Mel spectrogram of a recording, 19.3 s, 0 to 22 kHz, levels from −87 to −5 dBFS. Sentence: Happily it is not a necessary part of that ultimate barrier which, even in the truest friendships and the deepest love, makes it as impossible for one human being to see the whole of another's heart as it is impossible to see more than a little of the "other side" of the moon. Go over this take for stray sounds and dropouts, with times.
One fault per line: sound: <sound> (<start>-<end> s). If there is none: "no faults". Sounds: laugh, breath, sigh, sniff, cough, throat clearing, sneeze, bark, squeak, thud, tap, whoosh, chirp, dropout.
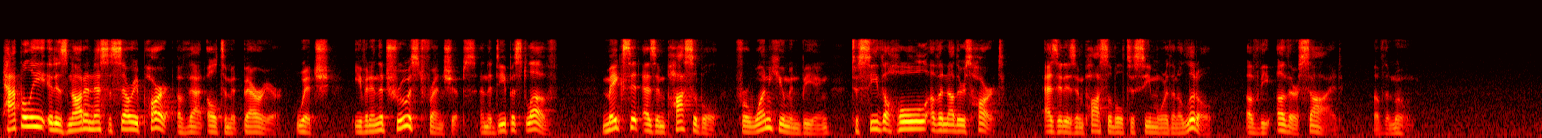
no faults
